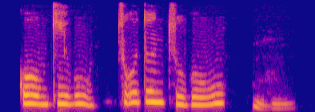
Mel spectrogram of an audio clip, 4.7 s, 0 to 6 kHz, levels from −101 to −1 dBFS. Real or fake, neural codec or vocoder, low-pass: real; none; 5.4 kHz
